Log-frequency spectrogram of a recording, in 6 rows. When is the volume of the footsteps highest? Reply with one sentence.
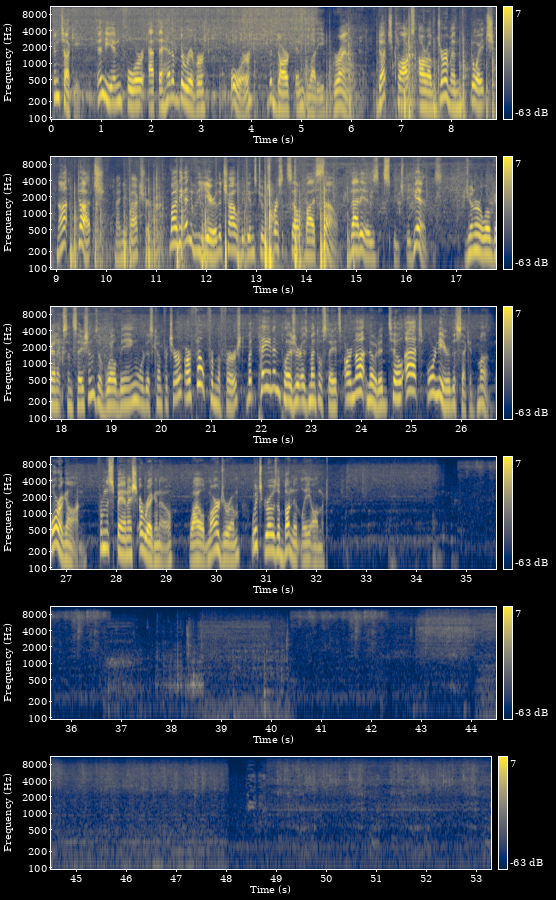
The loudest moment of the footsteps is at 13 seconds.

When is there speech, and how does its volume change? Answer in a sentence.
You can hear the speech from 0.0 to 32.2 s, at a steady volume.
